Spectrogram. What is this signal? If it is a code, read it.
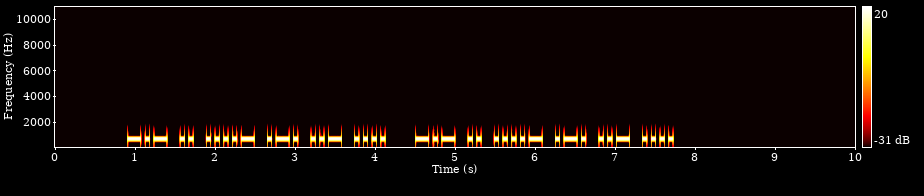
Morse code, heard as a keyed tone, about 22 wpm, 700 Hz. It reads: KI4RUH KI4RUH
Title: USA Call Signs Repeated 2x 22wpm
